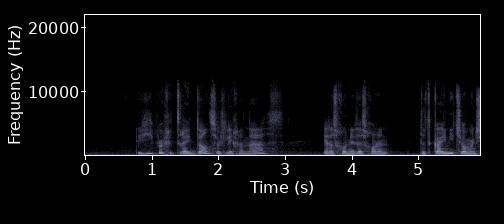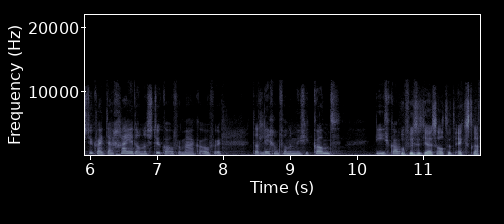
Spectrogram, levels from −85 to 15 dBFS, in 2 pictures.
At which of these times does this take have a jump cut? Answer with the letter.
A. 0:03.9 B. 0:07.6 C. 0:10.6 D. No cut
C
